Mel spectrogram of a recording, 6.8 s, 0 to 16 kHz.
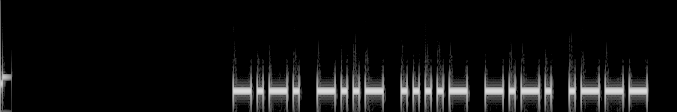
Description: Morse code, heard as a keyed tone, about 20 wpm, 700 Hz. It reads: CX4CJ
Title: DXCC-100 Call Signs - 5 Characters - Repeated 3x - 20wpm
